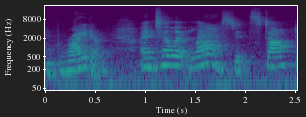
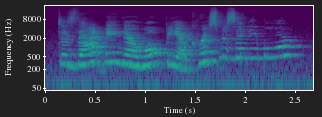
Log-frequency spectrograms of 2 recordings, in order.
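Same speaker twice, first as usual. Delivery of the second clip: higher, anxious fox voice; worried little fox; 8 semitones higher than usual. Acted. Fox fearing no more Christmas, worried higher voice. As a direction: ask it like a small fox afraid Christmas is gone. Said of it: "asked the fox".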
